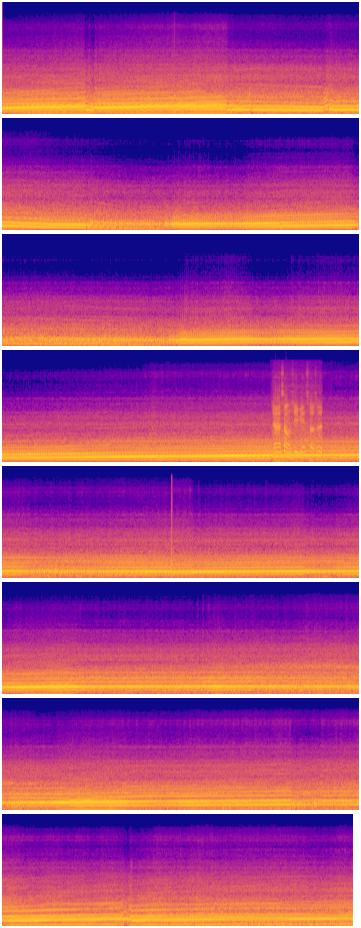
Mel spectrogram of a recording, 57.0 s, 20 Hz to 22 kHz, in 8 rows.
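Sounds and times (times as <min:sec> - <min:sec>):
motorcycle engine revving: 0:00.0 - 0:08.8, 0:17.8 - 0:57.0.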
